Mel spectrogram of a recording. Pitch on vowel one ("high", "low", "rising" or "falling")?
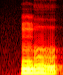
falling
